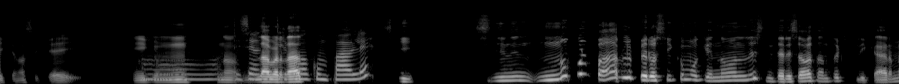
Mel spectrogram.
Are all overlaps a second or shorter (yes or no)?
no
